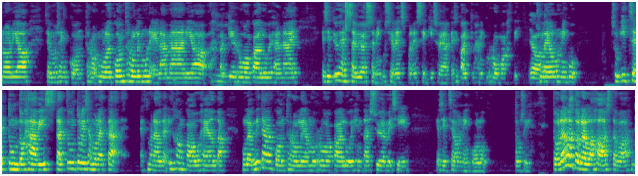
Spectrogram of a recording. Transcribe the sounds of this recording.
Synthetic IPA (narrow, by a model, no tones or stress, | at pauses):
onjɑ | semːoseŋkont̪romulːolikont̪rolːimunelæmæːnjɑkɑikːiːrruokɑiluihɑnæi | jɑsit̪yhesːæyøsːæniːŋkussielespɑnjɑsːeŋkisojælkesekɑikːiʋæhæniːŋkuromɑht̪i | sulːeiolːunniːŋku | sulit̪set̪ːunt̪ohæʋist̪ɑit̪t̪unt̪t̪ːulisemːoneet̪ːæ | et̪mænæyt̪ænihɑŋkɑuheːlt̪ɑ | mulːeimit̪æːŋkont̪rolːiɑmurruokɑiluihint̪ɑissyømisiːn | jɑsit̪seonniːŋkuolːu | t̪osi | t̪odelːɑt̪odelːɑhɑːst̪ɑʋɑː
